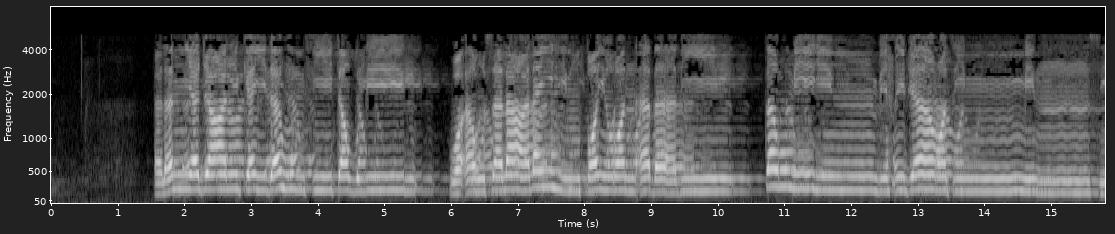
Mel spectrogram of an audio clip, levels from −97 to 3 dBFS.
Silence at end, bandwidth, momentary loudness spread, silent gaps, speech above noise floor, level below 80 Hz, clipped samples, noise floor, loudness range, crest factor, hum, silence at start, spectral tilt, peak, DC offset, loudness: 0 s; 5.2 kHz; 10 LU; none; 47 dB; -78 dBFS; under 0.1%; -70 dBFS; 4 LU; 18 dB; none; 1.55 s; -10 dB/octave; -6 dBFS; under 0.1%; -23 LUFS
